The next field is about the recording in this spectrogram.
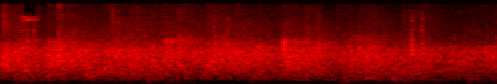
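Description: A crowd claps steadily, a dense wash of many hands applauding at even volume throughout, moderately distant as if filling a hall.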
